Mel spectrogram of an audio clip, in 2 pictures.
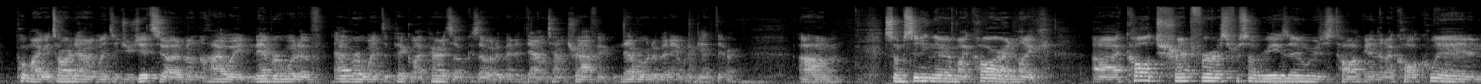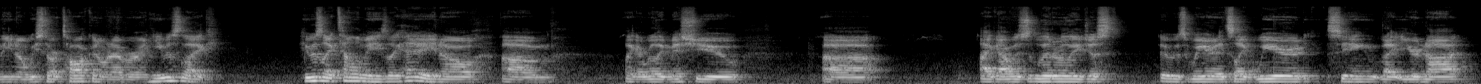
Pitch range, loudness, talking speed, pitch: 115-135 Hz, -19 LUFS, 225 wpm, 120 Hz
